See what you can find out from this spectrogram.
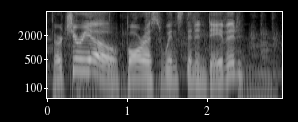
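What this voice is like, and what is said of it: Put-on accent sounding Australian. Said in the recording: “that was a kind of an Aussie accent there”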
